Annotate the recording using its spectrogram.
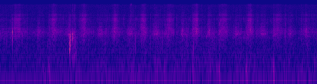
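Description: A dog's walking steps heard through a camera worn on its collar: an even rhythm of short scuffs and rattles, about two to three a second, as the camera jostles with each stride. One brief, louder sound about one and a half seconds in.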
